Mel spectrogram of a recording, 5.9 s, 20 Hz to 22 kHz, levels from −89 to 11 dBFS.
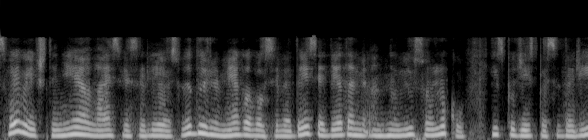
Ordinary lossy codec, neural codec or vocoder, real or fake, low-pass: AAC, 32 kbps; codec, 16 kHz, 2 kbps, FreqCodec, smaller model; fake; 7.2 kHz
